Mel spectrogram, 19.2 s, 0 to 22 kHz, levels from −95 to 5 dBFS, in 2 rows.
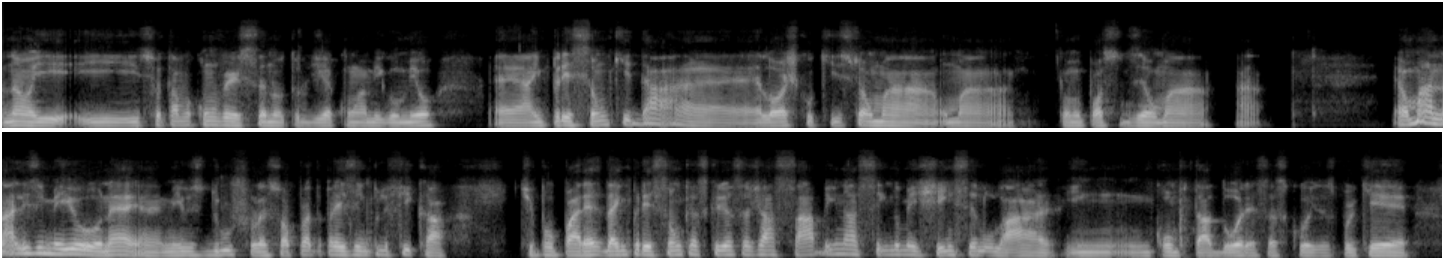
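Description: No technical faults can be heard anywhere in this speech recording, with nothing breaking up the signal at any point.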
